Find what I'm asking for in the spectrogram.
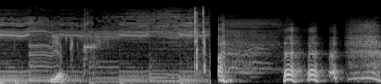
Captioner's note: doctor laughs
